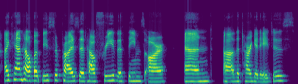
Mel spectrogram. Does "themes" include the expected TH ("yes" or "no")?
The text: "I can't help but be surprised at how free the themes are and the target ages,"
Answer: yes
